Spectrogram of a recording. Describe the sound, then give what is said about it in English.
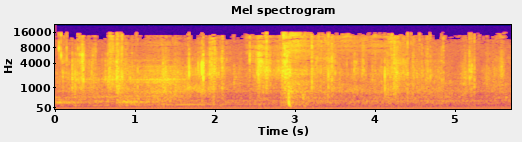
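Thin paper Bible pages being flipped while turning to 1 Corinthians 12, in a quick, continuous series of soft rustles and crinkles, with a sharper flick near the middle and no talking. “See, still use paper. Quite useful. Especially when your phone dies.”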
